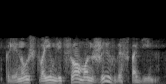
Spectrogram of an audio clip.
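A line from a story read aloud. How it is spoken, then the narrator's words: Plain. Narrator (Russian): сказал Иуда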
